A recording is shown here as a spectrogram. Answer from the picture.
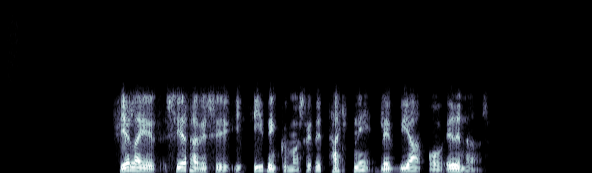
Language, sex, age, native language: Icelandic, male, 50-59, Icelandic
